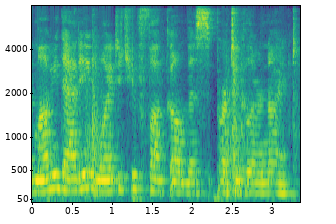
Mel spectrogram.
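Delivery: put-on small child's voice, rising tone. Joking about asking your parents a question: acting as a child asking parents. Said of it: "It's like".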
